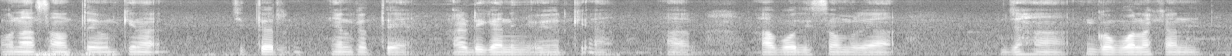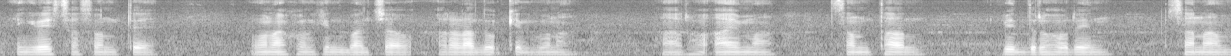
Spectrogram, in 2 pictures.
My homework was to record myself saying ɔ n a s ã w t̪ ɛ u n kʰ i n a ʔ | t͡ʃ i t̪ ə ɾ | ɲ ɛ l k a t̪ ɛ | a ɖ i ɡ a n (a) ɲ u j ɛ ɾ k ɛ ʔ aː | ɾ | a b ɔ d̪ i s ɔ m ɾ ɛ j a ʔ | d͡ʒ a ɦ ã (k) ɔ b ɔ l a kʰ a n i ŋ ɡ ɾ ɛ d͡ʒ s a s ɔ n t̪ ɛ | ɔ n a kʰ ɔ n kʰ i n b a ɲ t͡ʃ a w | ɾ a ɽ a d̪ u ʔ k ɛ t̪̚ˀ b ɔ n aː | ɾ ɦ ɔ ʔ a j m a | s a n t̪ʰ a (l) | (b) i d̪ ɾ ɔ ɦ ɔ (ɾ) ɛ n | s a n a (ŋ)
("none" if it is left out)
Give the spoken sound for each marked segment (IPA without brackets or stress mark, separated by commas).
i, ɡ, l, b, ɾ, m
